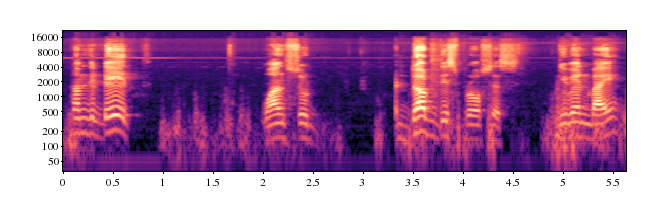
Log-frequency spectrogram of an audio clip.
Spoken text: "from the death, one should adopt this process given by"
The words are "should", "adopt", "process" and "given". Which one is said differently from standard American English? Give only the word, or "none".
should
